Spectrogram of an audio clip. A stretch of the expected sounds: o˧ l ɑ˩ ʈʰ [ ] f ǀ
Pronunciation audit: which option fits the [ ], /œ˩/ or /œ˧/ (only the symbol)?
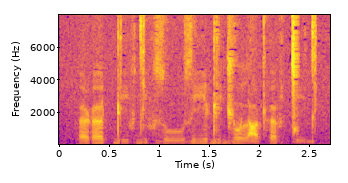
œ˧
